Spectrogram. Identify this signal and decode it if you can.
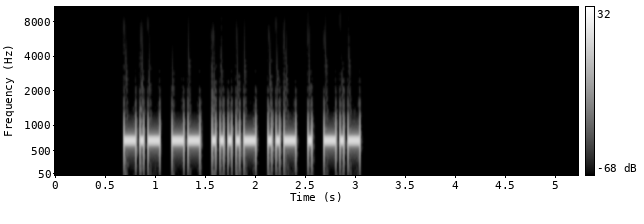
Morse code, heard as a keyed tone, about 31 wpm, 700 Hz. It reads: KM4UEK
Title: USA Call Signs - 6 Characters - Repeated 3x - 30wpm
